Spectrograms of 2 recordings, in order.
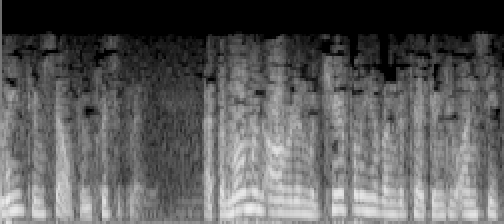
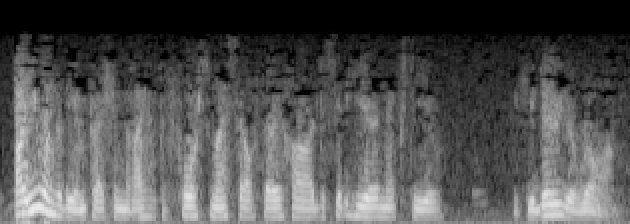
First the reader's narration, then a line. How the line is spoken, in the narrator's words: He said softly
